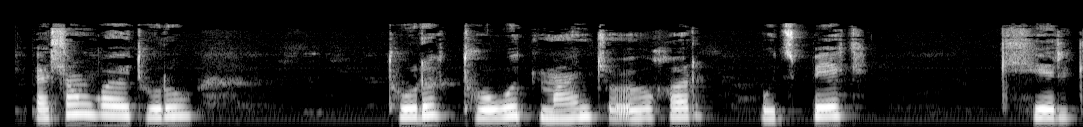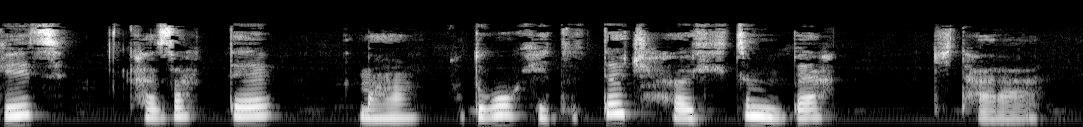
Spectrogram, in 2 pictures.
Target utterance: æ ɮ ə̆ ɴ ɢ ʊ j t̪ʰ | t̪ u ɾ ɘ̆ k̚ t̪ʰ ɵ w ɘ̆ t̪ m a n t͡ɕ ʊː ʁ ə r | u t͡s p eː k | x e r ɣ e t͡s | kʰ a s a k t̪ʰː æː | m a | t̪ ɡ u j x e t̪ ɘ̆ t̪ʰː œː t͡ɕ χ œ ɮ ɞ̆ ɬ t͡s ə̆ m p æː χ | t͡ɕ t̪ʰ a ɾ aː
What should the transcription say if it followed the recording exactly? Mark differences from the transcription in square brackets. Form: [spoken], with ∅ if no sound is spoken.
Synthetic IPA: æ ɮ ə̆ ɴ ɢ ʊ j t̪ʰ | [t̪ʰ] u ɾ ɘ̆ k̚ t̪ʰ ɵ w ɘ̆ t̪ m a n t͡ɕ ʊː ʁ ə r | u t͡s p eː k | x e r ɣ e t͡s | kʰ a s a k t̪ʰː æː | m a | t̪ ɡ u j x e t̪ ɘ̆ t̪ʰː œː t͡ɕ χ œ ɮ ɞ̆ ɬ t͡s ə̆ m p æː χ | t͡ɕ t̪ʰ a ɾ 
